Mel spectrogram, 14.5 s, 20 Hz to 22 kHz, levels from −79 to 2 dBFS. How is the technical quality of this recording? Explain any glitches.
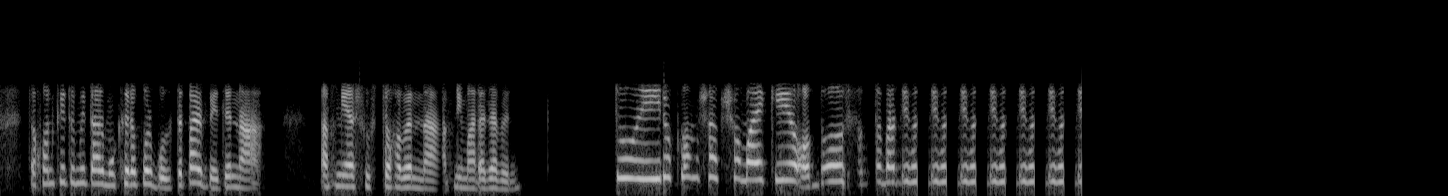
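The technical quality is poor. Three kinds of fault are audible.

Throughout, the speech carries G.729 codec damage at 8 kbit/s. The codec rebuilds the voice from a vocal tract model and a few pulses per frame. The line is limited to about 150 Hz to 3.7 kHz. The result sounds thin, rough and plainly synthetic.

At 2.54 to 2.63 s and again at 8.51 to 8.62 s, there is VoIP packet loss concealed by the speech codec. About 60 ms is missing each time, which fits three lost packets. The decoder stretches its last frame into a fading sound. The voice then stays weak briefly.

From 9.17 to 10.81 s, there is a stutter with silent gaps. A 179 ms fragment repeats five times. Each repeat is followed by about 114 ms of digital silence, giving a steady 293 ms cycle. This likely comes from a stalled stream replaying its last buffer. 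The audio that should have played there is lost.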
